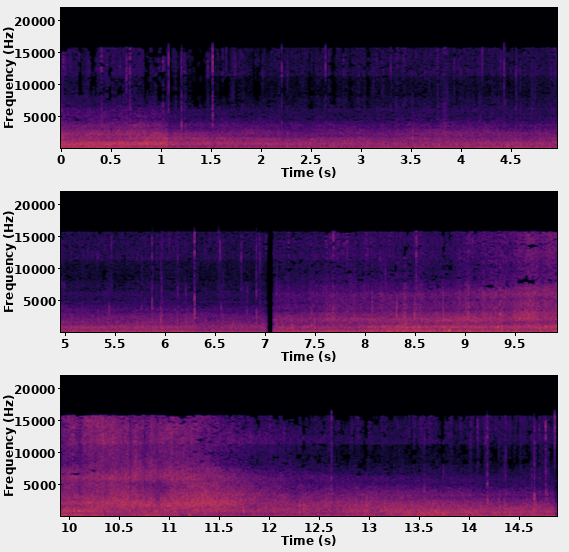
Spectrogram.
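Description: Steady outdoor wind noise with fine ticking, cut off for a moment about seven seconds in and swelling louder about ten seconds in.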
